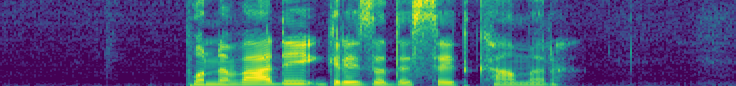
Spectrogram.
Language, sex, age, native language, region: Slovenian, female, 18-29, Slovenian, Central Slovenia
